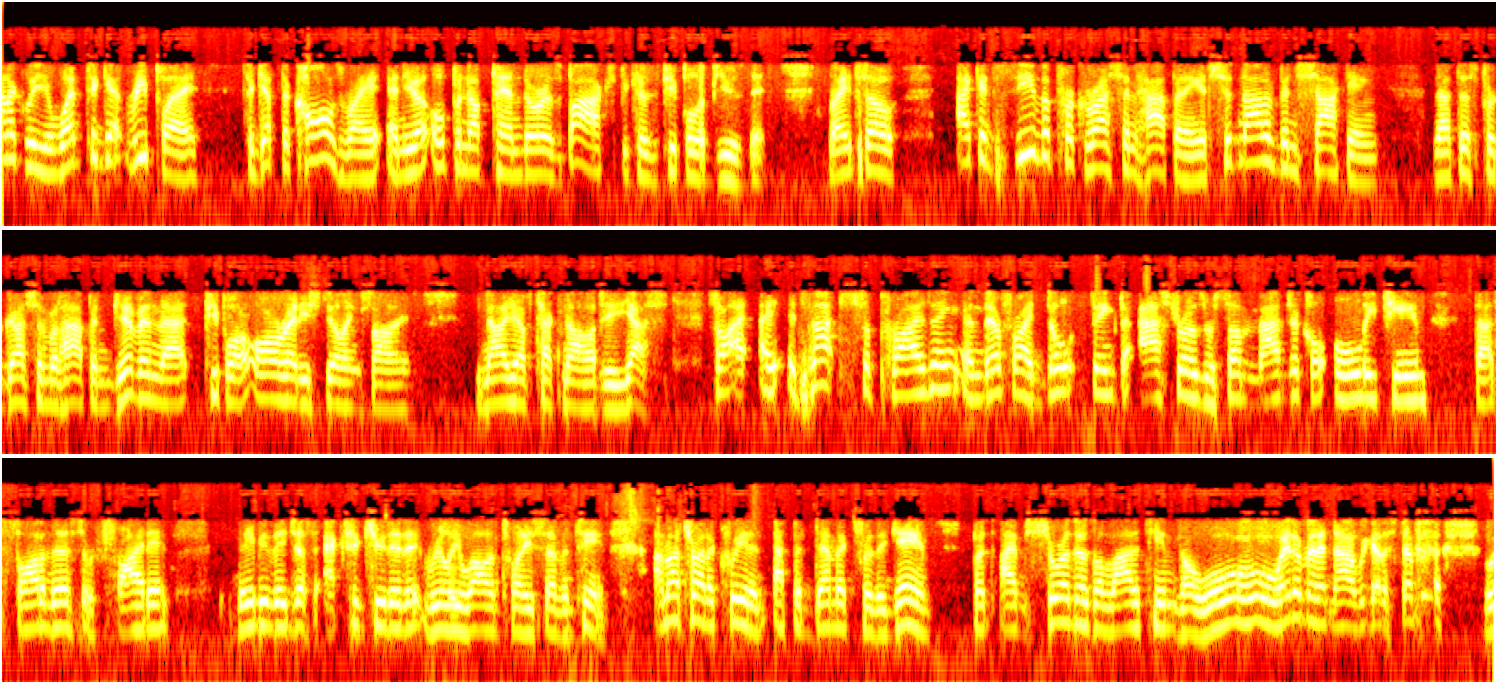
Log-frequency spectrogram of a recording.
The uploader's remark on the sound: called in to the …/… show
